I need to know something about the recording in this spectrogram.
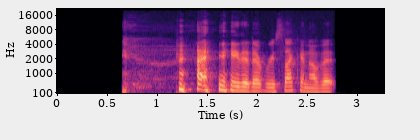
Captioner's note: laughs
